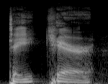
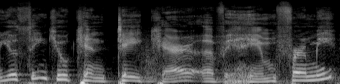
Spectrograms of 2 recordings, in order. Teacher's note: Você vai juntar take com care claramente e vai pronunciar take care.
